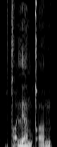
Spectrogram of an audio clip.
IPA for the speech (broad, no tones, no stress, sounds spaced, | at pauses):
tˤ o̰ lʲ a m qʼ o̰ n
